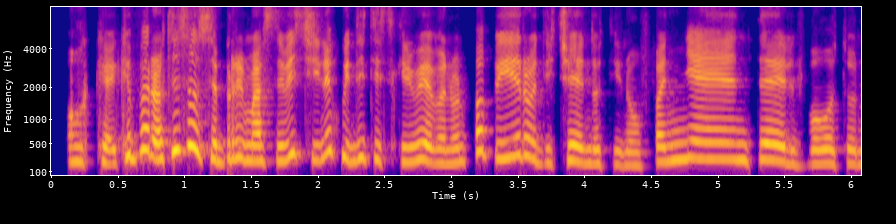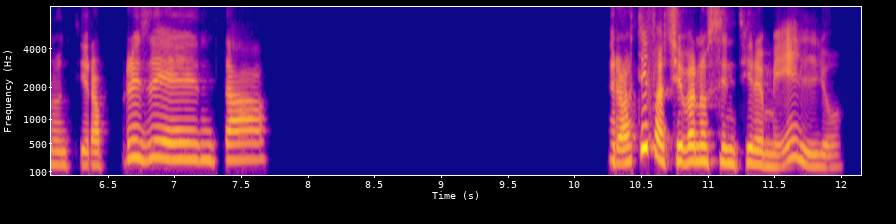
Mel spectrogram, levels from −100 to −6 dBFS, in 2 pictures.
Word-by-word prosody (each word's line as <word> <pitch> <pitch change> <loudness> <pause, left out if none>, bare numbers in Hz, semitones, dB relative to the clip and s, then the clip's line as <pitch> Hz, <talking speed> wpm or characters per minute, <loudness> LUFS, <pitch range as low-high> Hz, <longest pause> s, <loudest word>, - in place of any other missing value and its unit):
Okay, 220 -2 -3
che 300 - 0
però 390 -11 +5
ti 390 +7 +4
so 455 -1 +6
sempre 260 - -1
rimaste 230 -3 +1
vicine, 335 +2 -1
quindi, 275 -4 -3
ti 255 -1 -7
scrivevano 220 -3 -1
il 220 - -6
papero, 305 -5 +1
dicendoti: 205 -3 -2
"Non 180 -1 -8
fa 200 +6 -2
niente, 255 0 0
il 220 -7 +1
voto 195 +1 -4
non 185 -1 -9
ti 190 - -8
rappresenta." 250 +4 -2 2.6
Però 210 -2 +3
ti 430 - +9
facevano 230 - +4
sentire 210 -3 -2
meglio. 165 - -5
235 Hz, 135 wpm, -23 LUFS, 200-260 Hz, 2.6 s, ti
